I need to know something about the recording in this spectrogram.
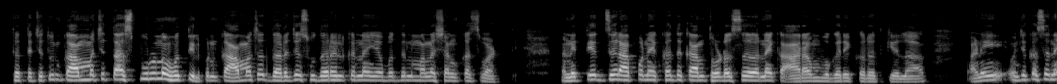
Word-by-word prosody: तर - - +3
त्याच्यातून 190 +5 -5
कामाचे 210 +3 +4
तास 225 -2 +4
पूर्ण 260 +1 +1
होतील. 205 0 +2
पण 185 -1 -3
कामाचा 190 +5 +1
दर्जा 185 +3 +1
सुधारेल 200 -1 +1
की 205 - -3
नाही 195 -1 0
याबद्दल 185 0 -3
मला 180 0 -1
शंकाच 170 -2 -5
वाटते. 130 -2 -9 0.4
आणि 165 +3 +1
तेच 220 -3 +1
जर 225 0 +3
आपण 205 +1 +2
एखादं 205 0 -1
काम 195 -1 +4
थोडंसं 180 +1 +3
नाही 185 -1 +1
का, - - -2
आराम 155 +2 -1
वगैरे 150 0 -2
करत 140 -2 -3
केला. 130 -1 -4 0.5
आणि 175 +7 +1 0.2
म्हणजे 195 +3 -3
कसं 235 0 -1
ना - - +1
190 Hz, 185 wpm, -23 LUFS, 170-205 Hz, 0.5 s, कामाचे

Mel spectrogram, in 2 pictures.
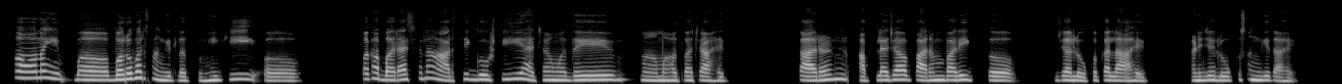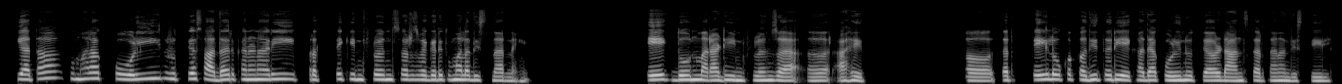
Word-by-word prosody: अ, 295 -1 +2
नाही, 310 -3 0
अ, - - -6
ब 210 -2 +2
बरोबर 255 +7 +4
सांगितलत 190 -8 -2
तुम्ही, 180 +3 0
की 245 -1 -2
अ, - - -3 0.9
बघा 255 +1 0
बऱ्याचशा 225 +6 0
ना, 285 -1 -3
आर्थिक 200 +6 -3
गोष्टी 225 +2 -1
ह्याच्यामध्ये 200 -2 +1 0.5
अ, - - -3 0.2
महत्त्वाच्या 185 +1 0
आहेत. 175 0 -3 0.7
कारण 205 +6 +3
आपल्या 200 +3 -1
ज्या 220 +2 +3
पारंपरिक 200 +1 +1
अ, 185 -2 +1 0.5
ज्या 195 0 +2
लोककला 185 +1 0
आहेत, 175 -2 -1 0.4
आणि 185 0 +1
जे 200 0 +1
लोकसंगीत 195 +1 -1
आहे, 160 -1 -4 0.6
की 245 - +2
आता 260 +6 0
तुम्हाला 255 +2 +1 0.2
कोळी 245 +3 +2
नृत्य 260 -1 -1
सादर 220 -3 +1
करणारी 230 +2 +2
प्रत्येक 225 +2 -5
इन्फ्लुएंसर्स 225 -1 0
वगैरे 215 0 +1
तुम्हाला 215 0 +4
दिसणार 195 -2 -2
नाहीत. 160 -2 -6 1.2
1-2 215 0 +5
मराठी 195 -1 +3
इन्फ्लुएन्सर 195 0 +2 0.2
अ, 175 0 -1 0.2
आहेत. 175 -1 0 1.0
अ, - - 0 0.3
तर 200 - +1 0.2
ते 220 +1 +4
लोकं 230 0 0
कधीतरी 220 +1 +2
एखाद्या 195 0 0
कोळी 195 -1 +3
नृत्यावर 185 -2 +1
डान्स 175 +1 +1
करताना 180 0 -1
दिसतील, 170 0 -4
205 Hz, 130 wpm, -23 LUFS, 185-230 Hz, 1.2 s, 1-2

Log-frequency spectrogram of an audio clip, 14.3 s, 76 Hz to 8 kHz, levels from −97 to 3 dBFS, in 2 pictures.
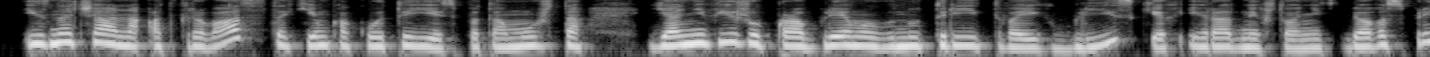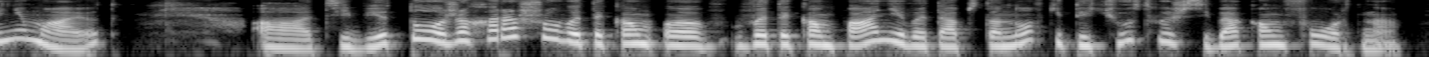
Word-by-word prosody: изначально 240 -3 +3
открываться 195 - -3
таким, 205 -2 -2
какой 195 -1 -3
ты 205 - -3
есть, 175 -5 -2
потому 180 +2 -1
что 200 -1 -4 0.3
я 200 +3 +3
не 235 +2 +7
вижу 250 -1 +1
проблемы 200 0 +2
внутри 195 +2 0
твоих 170 -4 -3
близких 175 - -4
и 185 - -1
родных, 175 -2 -2
что - - -8
они 160 +1 -4
тебя 170 +3 -1
воспринимают. 245 - -1 0.6
А 165 -3 -1
тебе 185 +5 -1
тоже 290 +3 +3
хорошо 370 +3 +1
в - - -2
этой 245 -2 +5
ком 235 0 +3
э, 200 -2 +4
в 195 +3 -3
этой 225 -1 +4
компании, 220 +7 +3
в - - -5
этой 195 0 -1
обстановке 205 - -2
ты 200 -1 -1
чувствуешь 255 +4 -5
себя 200 -5 -1
комфортно. 210 -3 -3
200 Hz, 165 wpm, -20 LUFS, 185-235 Hz, 0.6 s, не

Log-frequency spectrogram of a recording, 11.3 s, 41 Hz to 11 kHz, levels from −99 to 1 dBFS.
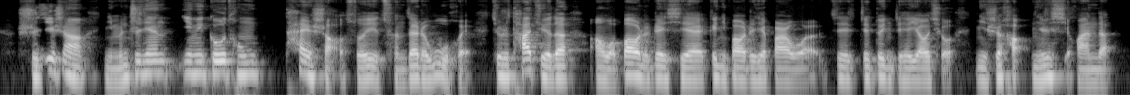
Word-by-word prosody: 实 120 - -4
际 175 +9 0
上 125 -9 +2
你 105 - -9
们 100 +4 -3
之 150 +5 -3
间 155 0 -1
因 150 0 -2
为 150 0 -1
沟 155 +1 +5
通 145 -2 -4 0.2
太 150 -5 +1
少， 125 0 -2
所 105 0 -1
以 115 -1 0
存 95 -3 -9
在 115 +5 +4
着 105 -2 +1
误 130 +5 -2
会， - - -6 0.2
就 130 - -2
是 120 - +1
她 145 +8 +6
觉 125 -9 +2
得： 115 0 +4 0.2
“呃， 110 - +1
我 95 -2 +2
报 135 +2 +7
着 110 - -2
这 115 +1 +1
些 105 -1 +1
给 105 +3 -4
你 110 -2 -6
报 110 +1 +3
这 105 0 -3
些 105 - +1
班 100 -1 +1
儿， 100 -1 +3
我 100 +1 -2 0.2
这 110 -4 -4
这 105 +3 -6
对 120 +2 -1
你 105 - -8
这 100 - -6
些 105 - 0
要 100 -1 +2
求， 100 - -6 0.2
你 105 - -6
是 100 +5 -1
好 120 - -1
你 110 +1 -3
是 125 - +1
喜 125 0 -6
欢 95 -1 -1
的。” 95 -1 -4
115 Hz, 290 characters per minute, -24 LUFS, 105-135 Hz, 0.2 s, 报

